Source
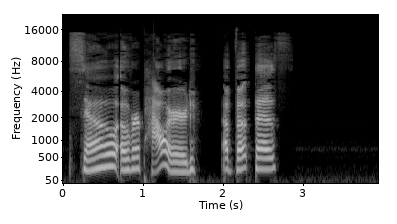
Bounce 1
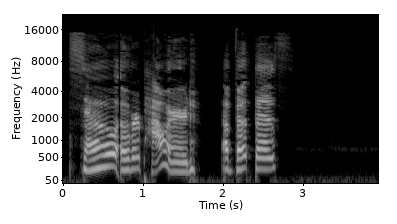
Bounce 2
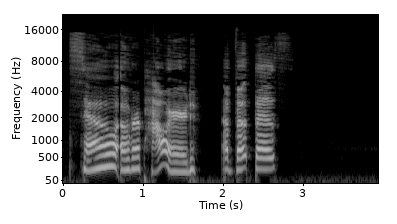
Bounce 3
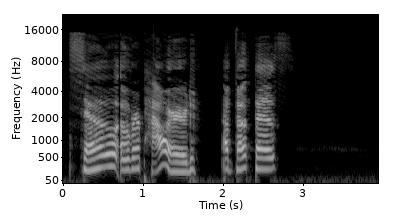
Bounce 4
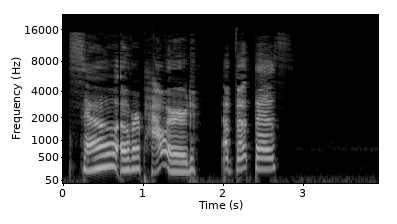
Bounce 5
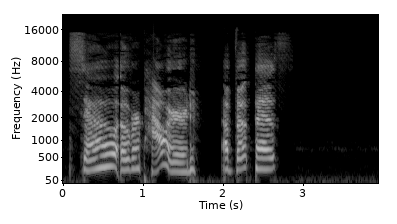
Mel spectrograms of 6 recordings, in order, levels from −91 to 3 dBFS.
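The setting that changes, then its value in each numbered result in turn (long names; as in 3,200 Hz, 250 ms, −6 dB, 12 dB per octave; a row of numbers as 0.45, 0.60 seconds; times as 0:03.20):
flanger whose copies keep moving one way, speed: 0.63, 0.21, 0.95, 0.32, 2.1 Hertz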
